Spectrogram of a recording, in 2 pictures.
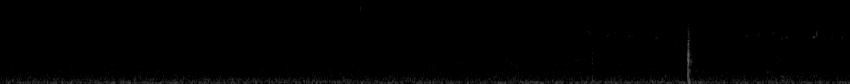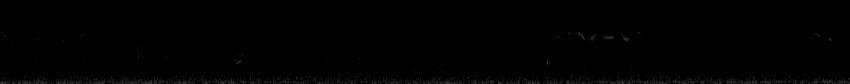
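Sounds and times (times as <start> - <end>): faint bird chirps: 5.0 - 17.0.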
